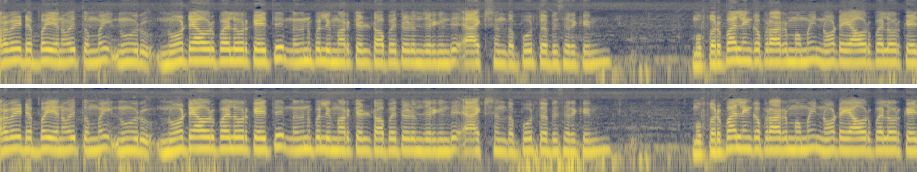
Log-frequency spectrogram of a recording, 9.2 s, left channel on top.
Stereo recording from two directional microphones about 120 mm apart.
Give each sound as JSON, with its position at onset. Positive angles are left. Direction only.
{"t": 0.0, "sound": "speech", "side_deg": 45}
